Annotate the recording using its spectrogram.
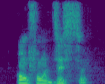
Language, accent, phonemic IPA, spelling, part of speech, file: French, Canada, /kɔ̃.fɔ̃.dis/, confondisses, verb, LL-Q150 (fra)-confondisses.wav
- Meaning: second-person singular imperfect subjunctive of confondre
